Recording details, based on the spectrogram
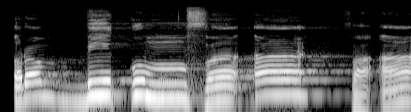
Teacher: Rabbikum mim sukun bertemu fa idhar safawi, mim sukun dibaca jelas tanpa mendengung.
